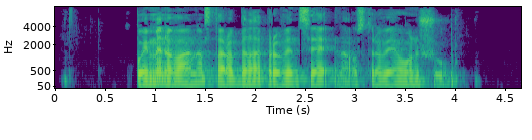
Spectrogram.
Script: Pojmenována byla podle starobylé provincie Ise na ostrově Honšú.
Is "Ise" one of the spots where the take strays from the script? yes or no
yes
